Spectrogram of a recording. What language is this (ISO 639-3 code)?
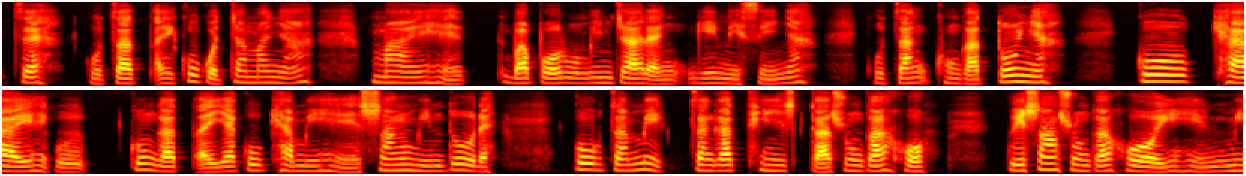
vmp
